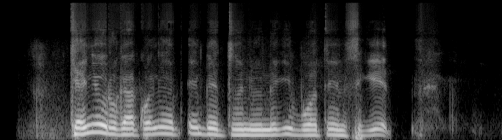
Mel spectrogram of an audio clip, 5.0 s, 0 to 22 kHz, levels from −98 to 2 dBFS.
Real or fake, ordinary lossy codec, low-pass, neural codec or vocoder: fake; Opus, 16 kbps; 19.8 kHz; codec, 44.1 kHz, 7.8 kbps, Pupu-Codec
